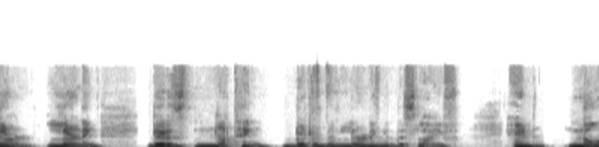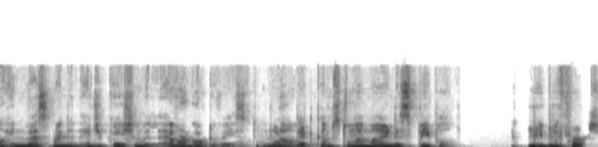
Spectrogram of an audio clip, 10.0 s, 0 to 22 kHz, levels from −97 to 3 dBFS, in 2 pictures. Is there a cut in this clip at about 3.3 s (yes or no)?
no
